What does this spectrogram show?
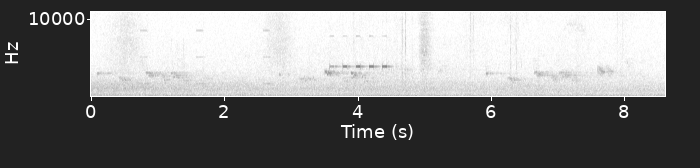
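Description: Small birds chirping over a steady outdoor hiss, with a quick run of louder high chirps about halfway through.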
